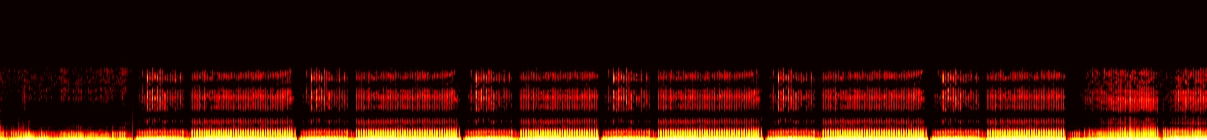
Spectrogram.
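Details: Cat purring while asleep, a deep buzzing rumble in long stretches of about two seconds, each separated by a brief pause as the breathing cycle turns, repeated steadily throughout.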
